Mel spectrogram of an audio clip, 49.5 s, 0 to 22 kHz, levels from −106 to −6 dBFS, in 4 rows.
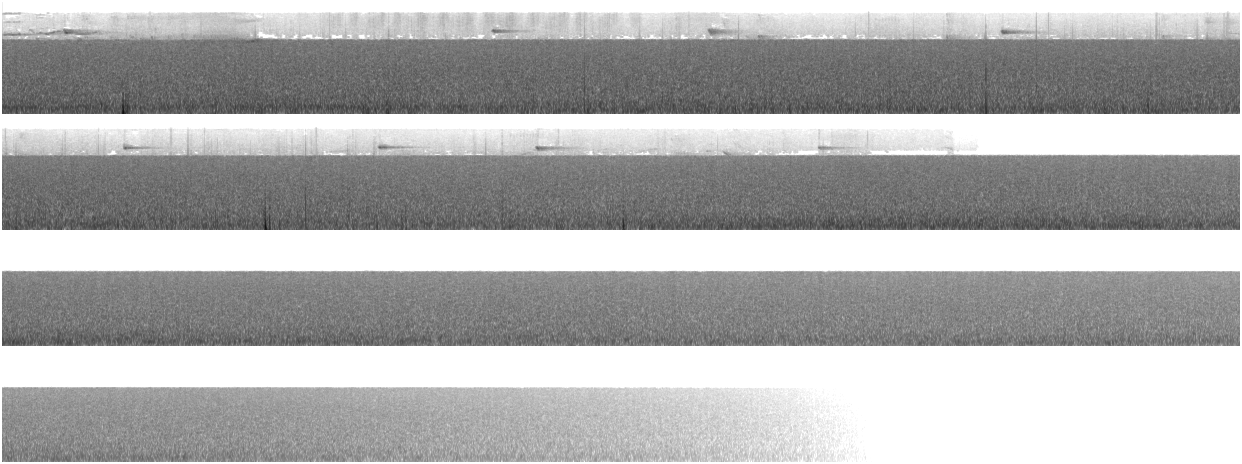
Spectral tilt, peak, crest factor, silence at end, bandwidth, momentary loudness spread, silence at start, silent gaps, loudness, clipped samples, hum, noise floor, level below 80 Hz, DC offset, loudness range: -3.5 dB/octave; -6 dBFS; 30 dB; 7.15 s; 15.5 kHz; 14 LU; 0 s; none; -33 LUFS; under 0.1%; none; under -90 dBFS; -46 dBFS; under 0.1%; 14 LU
